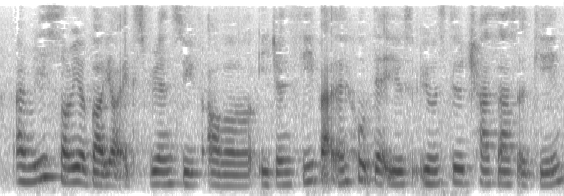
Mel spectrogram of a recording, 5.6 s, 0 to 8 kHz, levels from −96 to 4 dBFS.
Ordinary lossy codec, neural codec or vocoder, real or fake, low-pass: MP3, 32 kbps; codec, 16 kHz, 6 kbps, DAC; fake; 7.2 kHz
